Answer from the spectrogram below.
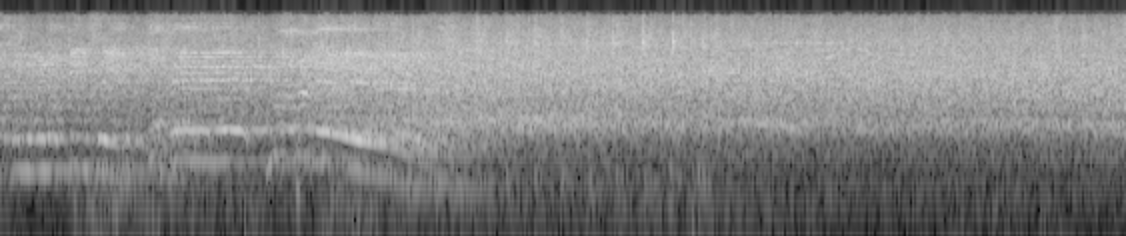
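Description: Steady applause from a large stadium crowd at a Villarreal football match, an ovation for Morales as he is substituted off, a dense unbroken wash of clapping that holds at an even level for about eleven seconds, with a voice talking over the first few seconds.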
